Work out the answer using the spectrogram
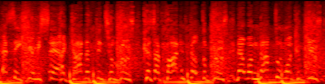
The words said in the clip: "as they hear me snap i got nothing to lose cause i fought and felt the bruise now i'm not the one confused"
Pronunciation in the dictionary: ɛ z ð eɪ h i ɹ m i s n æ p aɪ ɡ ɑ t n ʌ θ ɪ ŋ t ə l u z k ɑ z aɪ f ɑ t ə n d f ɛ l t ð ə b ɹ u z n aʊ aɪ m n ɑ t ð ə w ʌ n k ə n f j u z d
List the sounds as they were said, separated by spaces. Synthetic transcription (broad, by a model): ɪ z ð eɪ h i ɹ m i s æ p aɪ ɡ ɑ t n ʌ θ ɪ ŋ t ə l u z k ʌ z aɪ f ɑ t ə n f ɛ l t ð ə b ɹ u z n aʊ aɪ m n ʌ t ð ə w ʌ n k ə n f j u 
